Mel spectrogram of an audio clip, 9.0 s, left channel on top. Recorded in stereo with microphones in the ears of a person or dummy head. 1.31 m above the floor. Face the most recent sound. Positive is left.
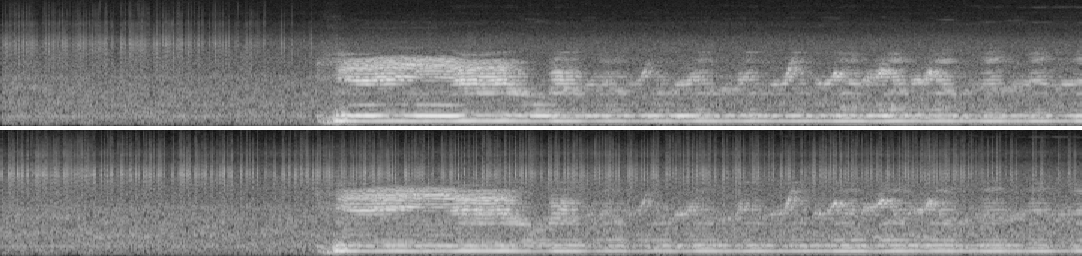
turn(degrees=-30)  # may be behind; listen again after turning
